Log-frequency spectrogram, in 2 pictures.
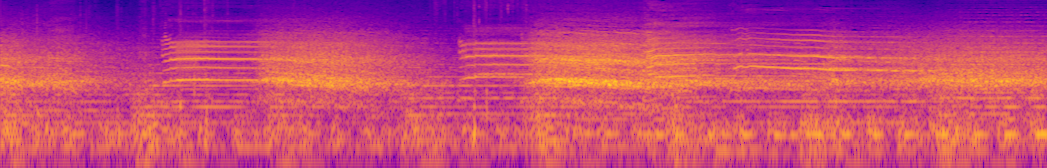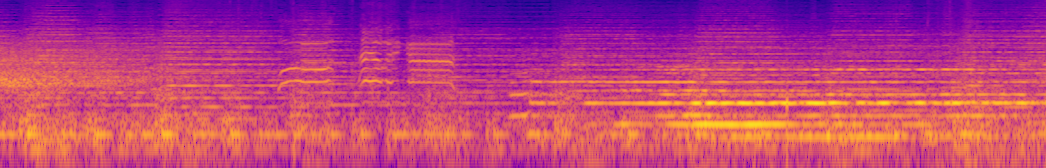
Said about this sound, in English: There's this big epic charge. They all cheer. It's incredible.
